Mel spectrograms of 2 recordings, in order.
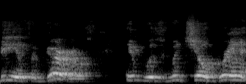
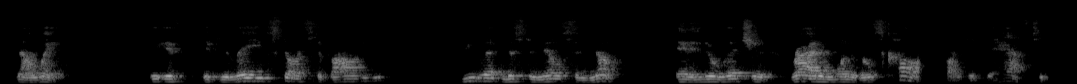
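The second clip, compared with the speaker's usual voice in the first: very quiet, low, hushed motherly half-whisper; 6 semitones lower, 12 dB quieter than usual. Retelling what the speaker's mom half-whispered at the parade, imitating mom's half-whisper. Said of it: "she whispers".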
